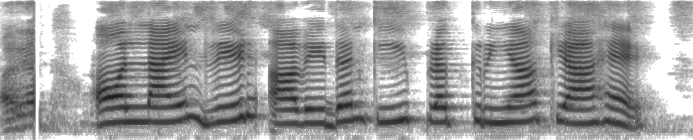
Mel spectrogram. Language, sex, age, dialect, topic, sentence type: Hindi, female, 18-24, Kanauji Braj Bhasha, banking, question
